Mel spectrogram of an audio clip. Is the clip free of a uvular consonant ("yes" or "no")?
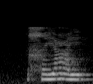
no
